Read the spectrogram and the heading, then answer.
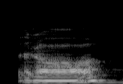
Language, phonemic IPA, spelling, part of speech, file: Odia, /ɾɔ/, ର, character, Or-ର.oga
- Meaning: The forty-second character in the Odia abugida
